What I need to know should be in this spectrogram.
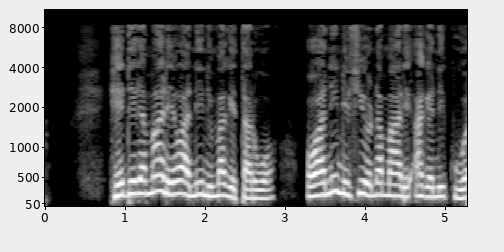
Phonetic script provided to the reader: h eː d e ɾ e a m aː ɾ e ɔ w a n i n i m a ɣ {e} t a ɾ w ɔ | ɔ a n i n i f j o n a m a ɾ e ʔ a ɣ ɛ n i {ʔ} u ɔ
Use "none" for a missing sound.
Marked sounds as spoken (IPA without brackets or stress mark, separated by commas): e, k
